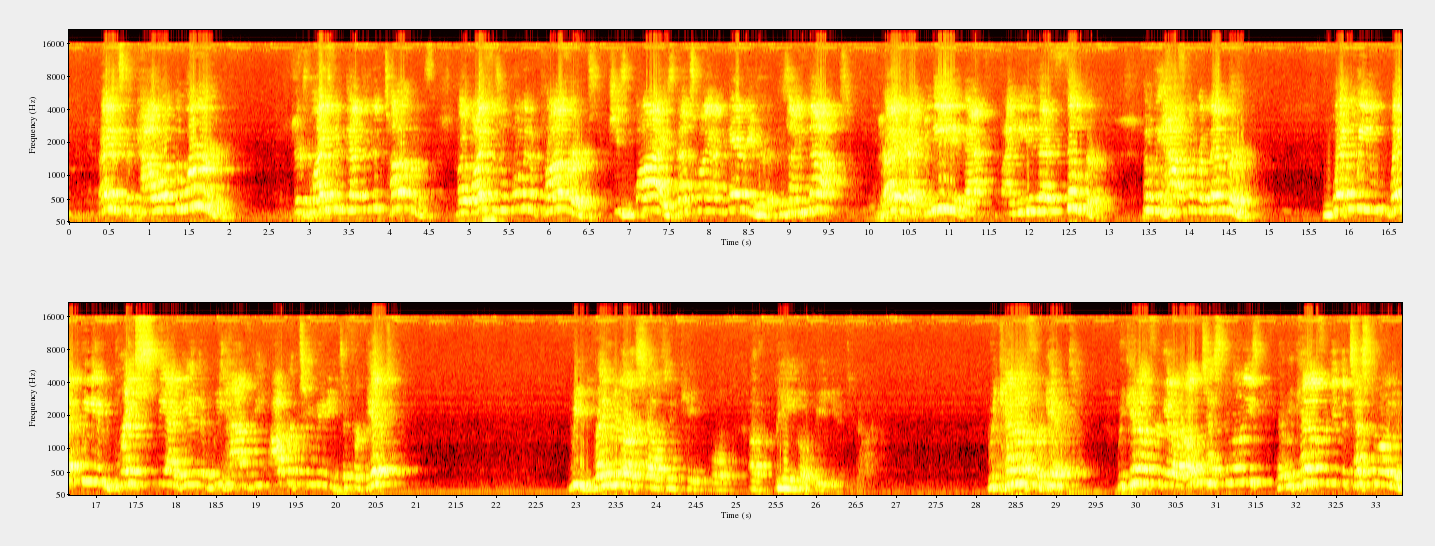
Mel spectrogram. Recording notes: Please Forgive Us We Had Some Audio Malfunctions, The Audio Is Rough!!!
